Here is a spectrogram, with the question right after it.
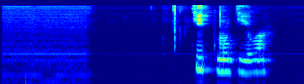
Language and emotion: Russian, neutral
